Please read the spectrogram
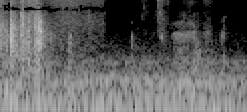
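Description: A brief breathy mouth noise at the start, then a quiet, steady low hum of room tone.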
